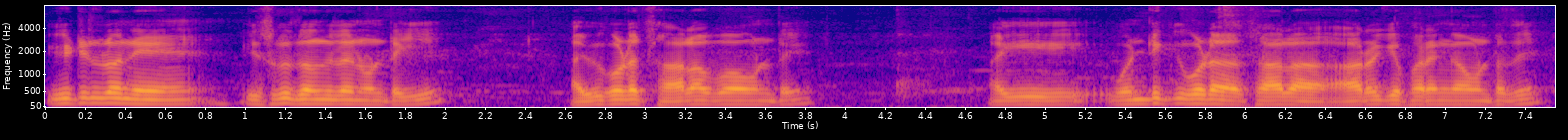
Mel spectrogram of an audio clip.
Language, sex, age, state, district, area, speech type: Telugu, male, 60+, Andhra Pradesh, Guntur, urban, spontaneous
